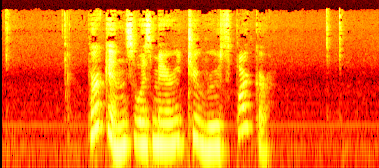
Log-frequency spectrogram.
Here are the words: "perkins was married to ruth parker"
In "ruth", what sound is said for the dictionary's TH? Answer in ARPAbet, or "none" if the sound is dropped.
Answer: TH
